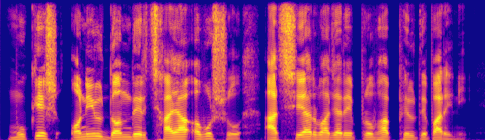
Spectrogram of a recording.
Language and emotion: Bengali, neutral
